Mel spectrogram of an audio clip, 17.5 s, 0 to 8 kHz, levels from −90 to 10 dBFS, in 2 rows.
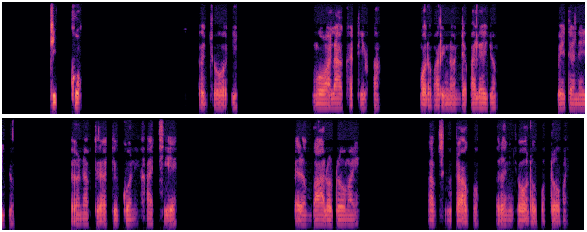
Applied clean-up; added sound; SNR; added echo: none; none; none; none.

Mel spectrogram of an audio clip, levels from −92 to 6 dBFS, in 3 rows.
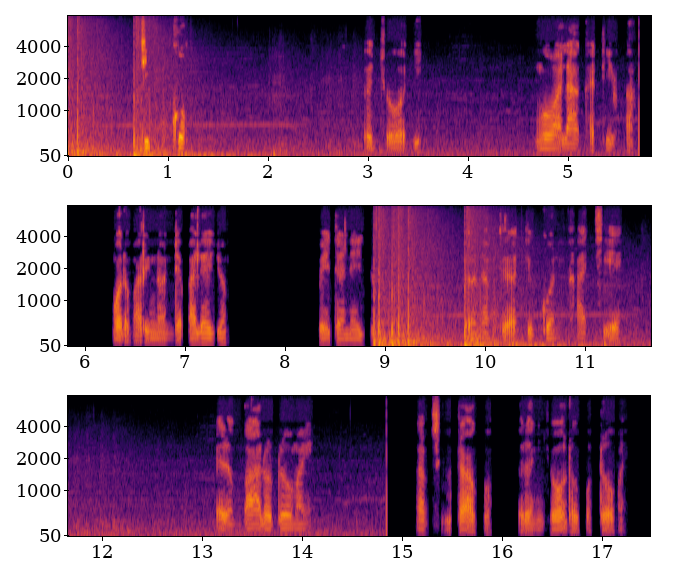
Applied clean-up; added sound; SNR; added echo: none; Cheering / Fireworks; 5 dB; none.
